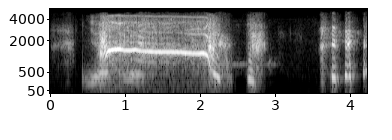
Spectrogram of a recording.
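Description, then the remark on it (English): A person lets out a loud, sustained scream of horror lasting over a second, rising sharply and then cutting off, followed by a few short vocal bursts and brief talk. “I'm even screaming.”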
